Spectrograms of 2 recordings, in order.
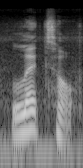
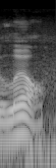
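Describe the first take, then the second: First: The middle sound is a clear T. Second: The middle sound is dropped entirely. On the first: It suits public speaking or reading a poem. "We don't often say little" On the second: It is a very fast, informal way. "we even say it faster. Sometimes we say lil"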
